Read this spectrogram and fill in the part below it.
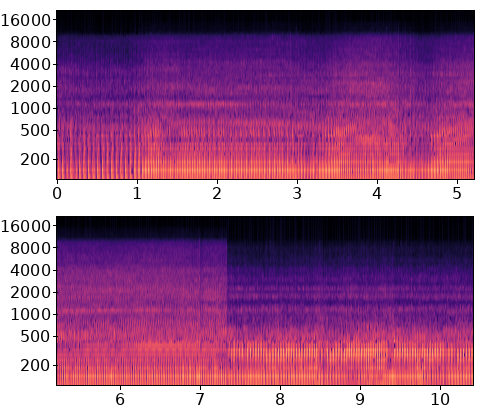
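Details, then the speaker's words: Single-cylinder dirt bike in a deep riverbed water crossing keeps cutting out: engine revs unevenly, stumbles, sags and catches over splashing; owner says it died from the coil and dislikes deep water though not sucking water. "so my bike doesn't seem to like the deep water at all it keeps cutting out and that makes it difficult to do water crossings"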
